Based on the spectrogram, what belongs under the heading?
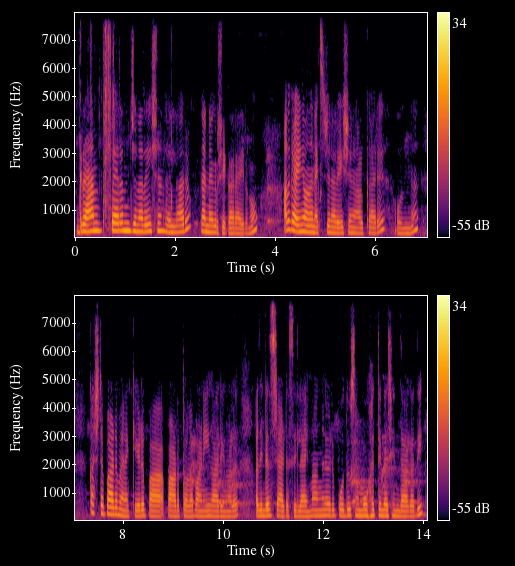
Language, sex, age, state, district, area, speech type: Malayalam, female, 18-30, Kerala, Alappuzha, rural, spontaneous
